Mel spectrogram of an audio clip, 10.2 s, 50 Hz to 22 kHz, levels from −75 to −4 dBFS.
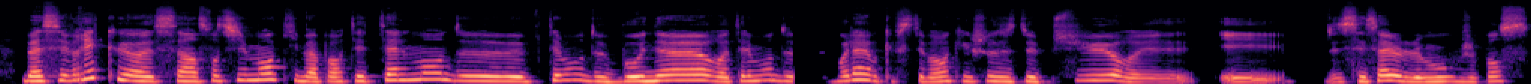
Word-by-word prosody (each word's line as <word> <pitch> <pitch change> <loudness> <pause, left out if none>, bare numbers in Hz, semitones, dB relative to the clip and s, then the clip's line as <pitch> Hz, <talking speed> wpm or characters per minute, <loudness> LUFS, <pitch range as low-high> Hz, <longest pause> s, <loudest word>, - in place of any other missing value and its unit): Bah, 220 0 +5
c'est 245 +3 -1
vrai 290 +8 +2
que 250 -11 +2
heu, - - 0
c'est 215 +2 -4
un 210 -1 +3
sentiment 255 +6 0
qui 275 -5 -11
m'a 205 -2 +2
apporté 205 +1 -1
tellement 270 +5 0
de 225 -4 +3
v - - -12
tellement 255 0 -3
de 210 -2 -1
bonheur, 235 +5 +4
heu, 195 - +2
tellement 230 +4 -3
de 220 -2 -3 0.3
voilà 255 +2 +1
que 200 -1 -15
c'était 205 - -6
vraiment 200 +2 -1
quelque 215 -2 -7
chose 205 -3 -1
de 200 +1 +1
pur 245 +2 -2
et, 170 -1 -8
et 95 - -4 0.3
b 175 - -10
c'est 195 +2 -1
ça 240 +5 +3
le 195 -4 +2
mot 200 +2 +1
que - - -6
je 190 - -4
pense 210 +3 -5
220 Hz, 225 wpm, -22 LUFS, 200-245 Hz, 0.3 s, Bah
